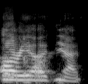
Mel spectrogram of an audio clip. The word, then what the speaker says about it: Arya: first name right, but Araya, I think it's Araya Davari. I know it's Davari, but the first name I don't know how to pronounce that. I think it's Araya. Arya, yeah. Arya Davari.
